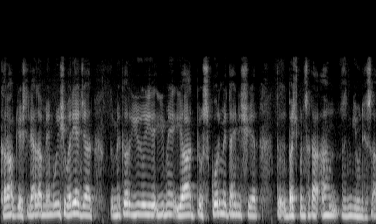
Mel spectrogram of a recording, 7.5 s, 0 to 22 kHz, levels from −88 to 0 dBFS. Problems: none marked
